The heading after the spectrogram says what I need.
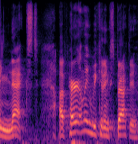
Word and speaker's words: NXT: reportedly called the NXT probably pronounced just simply next apparently we can expect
